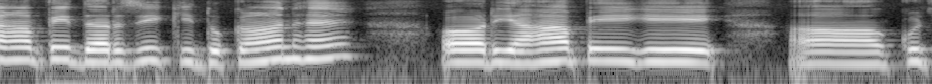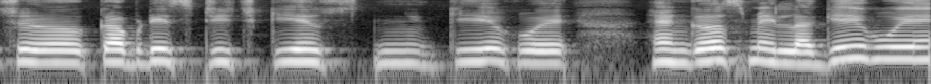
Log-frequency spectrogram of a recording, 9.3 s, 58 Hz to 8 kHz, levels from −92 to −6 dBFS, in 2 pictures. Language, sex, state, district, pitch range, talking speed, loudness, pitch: Hindi, female, Uttar Pradesh, Lalitpur, 205-230 Hz, 150 wpm, -16 LUFS, 215 Hz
